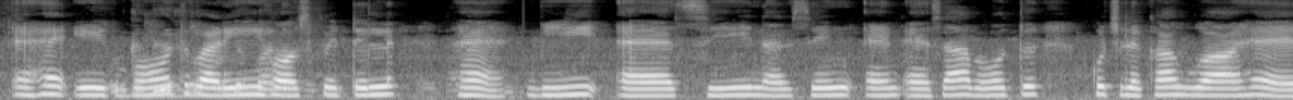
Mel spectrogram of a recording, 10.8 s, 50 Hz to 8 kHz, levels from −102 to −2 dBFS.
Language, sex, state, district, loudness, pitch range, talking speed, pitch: Hindi, male, Bihar, Purnia, -16 LUFS, 205-220 Hz, 85 wpm, 215 Hz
